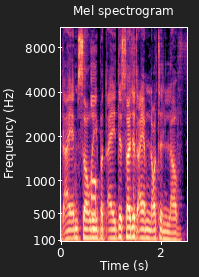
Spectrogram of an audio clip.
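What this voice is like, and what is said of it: Put-on French accent. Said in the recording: “he's with a French accent.”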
